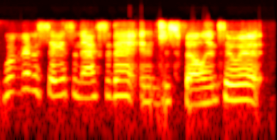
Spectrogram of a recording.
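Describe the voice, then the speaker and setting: A woman's voice: sits high, animated, fast talker, pushed and bright, no echo. A woman chatting casually as a livestream guest, with brief, laid-back remarks. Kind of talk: casual chat. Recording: dull lo-fi livestream audio.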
